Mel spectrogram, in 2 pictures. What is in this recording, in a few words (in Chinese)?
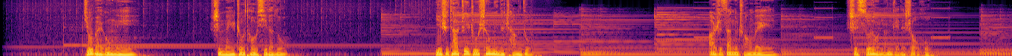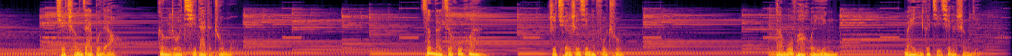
男国 广告 公益 医院 讲述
